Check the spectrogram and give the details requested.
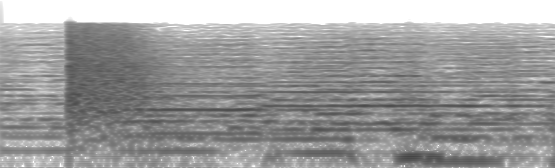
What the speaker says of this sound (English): You can shoot a bullet into cotton and it will retain the gun barrel markings.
